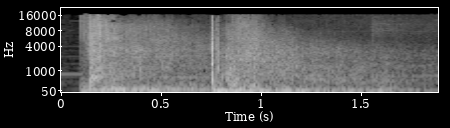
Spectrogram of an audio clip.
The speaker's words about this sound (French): Deux navires anglais l'attendent. Elle est accueillie à bord par de grandes salves d'artillerie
